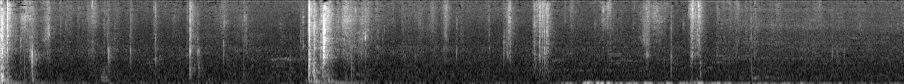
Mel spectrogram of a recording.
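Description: Tarot cards being shuffled and pulled for a reading give soft, papery riffles and light flicks, mostly faint, with a louder, denser burst of shuffling near the middle and scattered taps afterward.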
